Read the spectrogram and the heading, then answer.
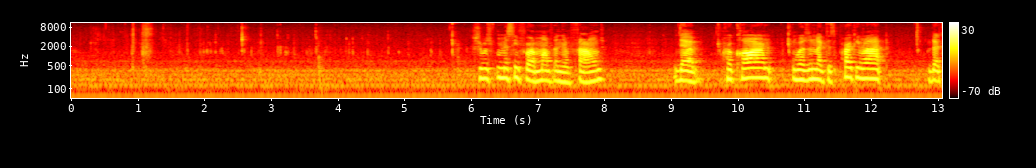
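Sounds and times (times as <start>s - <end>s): chewing corn crunches: 0.0s - 6.0s.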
